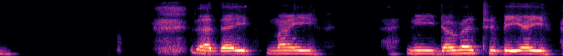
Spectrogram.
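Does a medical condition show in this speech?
Yes: cerebral palsy.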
